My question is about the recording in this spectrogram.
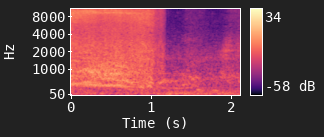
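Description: A deep breath drawn in, an airy hiss close to the microphone that stops about a second in.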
